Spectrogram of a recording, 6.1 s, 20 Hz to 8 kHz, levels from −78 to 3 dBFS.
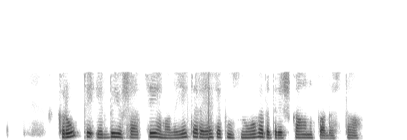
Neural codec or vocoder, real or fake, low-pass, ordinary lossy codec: codec, 24 kHz, 0.9 kbps, WavTokenizer, large speech release; fake; 7.2 kHz; AAC, 16 kbps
